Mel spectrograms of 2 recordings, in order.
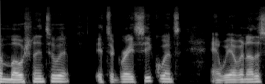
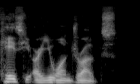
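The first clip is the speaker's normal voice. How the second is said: put-on panicked, fearful voice, lower pitch; 4 semitones lower than usual. Retelling a movie scene where a character pleads with casey: imitating a panicked voice. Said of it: "there's panic in her voice".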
